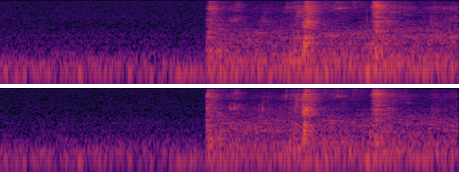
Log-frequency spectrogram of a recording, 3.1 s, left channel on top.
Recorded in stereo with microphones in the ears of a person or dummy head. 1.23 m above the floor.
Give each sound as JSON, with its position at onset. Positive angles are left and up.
{"t": 1.4, "sound": "footsteps", "side_deg": -30, "distance_m": 1.4}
